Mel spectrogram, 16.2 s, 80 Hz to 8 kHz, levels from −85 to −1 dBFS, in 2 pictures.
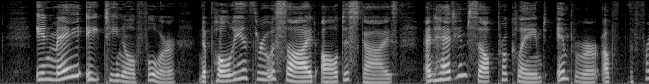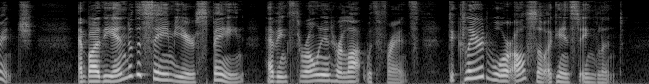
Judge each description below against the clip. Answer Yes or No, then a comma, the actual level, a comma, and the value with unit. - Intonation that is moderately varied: No, wide, 7.0 semitones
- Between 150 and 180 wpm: No, slow, 135 wpm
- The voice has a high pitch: No, medium, 180 Hz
